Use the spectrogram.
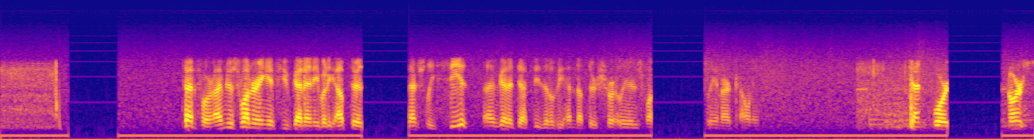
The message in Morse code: none

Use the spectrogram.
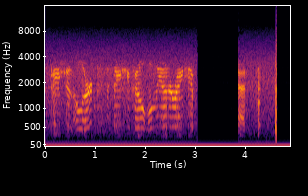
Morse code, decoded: none

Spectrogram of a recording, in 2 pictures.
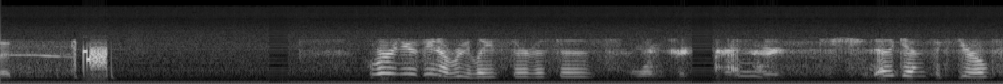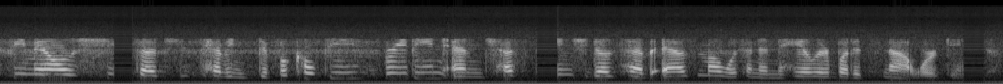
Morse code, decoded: none

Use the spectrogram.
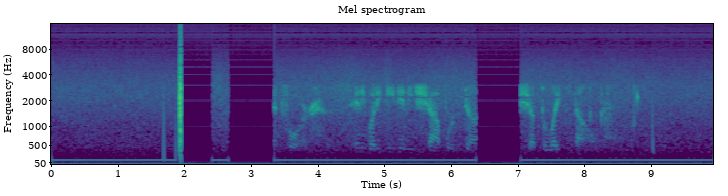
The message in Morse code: none

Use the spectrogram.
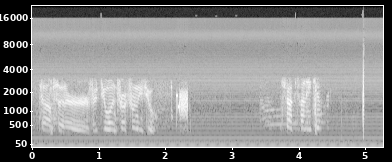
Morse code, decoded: none

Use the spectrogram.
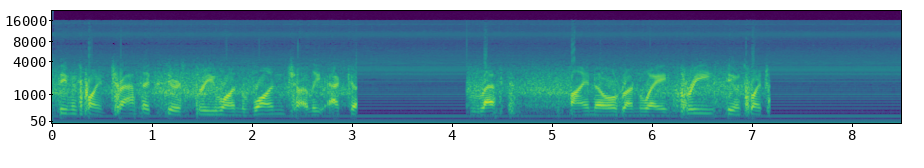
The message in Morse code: none

